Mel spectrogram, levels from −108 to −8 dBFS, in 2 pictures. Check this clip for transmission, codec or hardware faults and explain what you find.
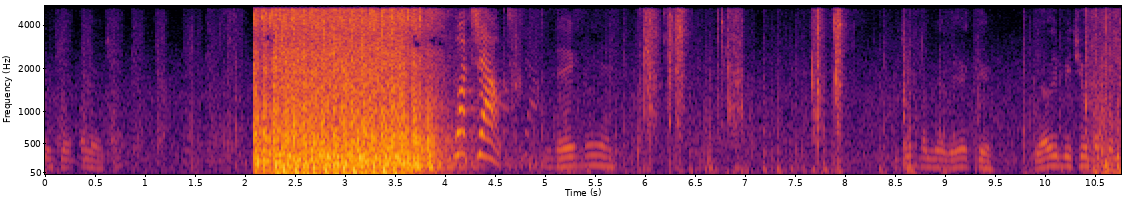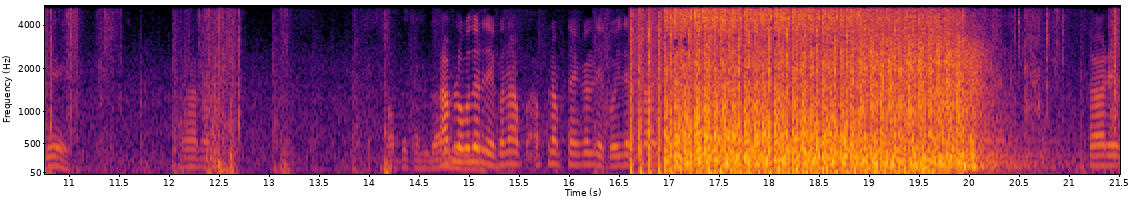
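Nothing in the clip stood out as a fault on listening.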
